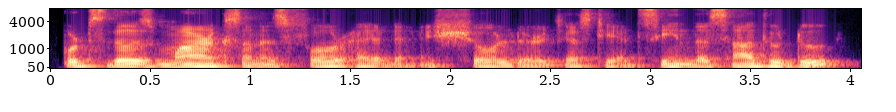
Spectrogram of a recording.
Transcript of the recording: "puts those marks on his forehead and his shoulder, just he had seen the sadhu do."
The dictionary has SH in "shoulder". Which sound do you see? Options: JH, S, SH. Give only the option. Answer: SH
